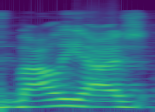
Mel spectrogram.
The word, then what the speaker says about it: balayage: A lot of people say balayage and I'm like, it's balayage.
